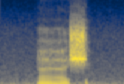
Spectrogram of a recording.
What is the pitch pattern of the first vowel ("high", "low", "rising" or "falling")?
low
